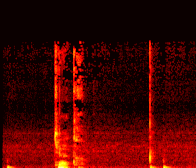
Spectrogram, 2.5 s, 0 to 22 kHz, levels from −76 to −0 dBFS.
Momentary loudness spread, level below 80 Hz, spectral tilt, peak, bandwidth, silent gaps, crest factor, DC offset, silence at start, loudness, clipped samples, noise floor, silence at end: 20 LU; -48 dBFS; -5 dB/octave; -2 dBFS; 17 kHz; none; 22 dB; under 0.1%; 0.1 s; -23 LUFS; under 0.1%; -48 dBFS; 0.3 s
